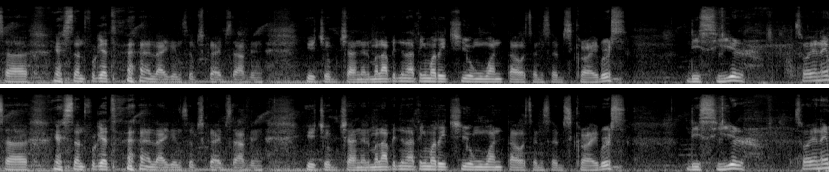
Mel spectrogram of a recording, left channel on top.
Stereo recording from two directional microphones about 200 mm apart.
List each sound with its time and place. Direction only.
0.0 s speech: centre (ahead or behind)
8.0 s speech: 10° right (ahead or behind)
